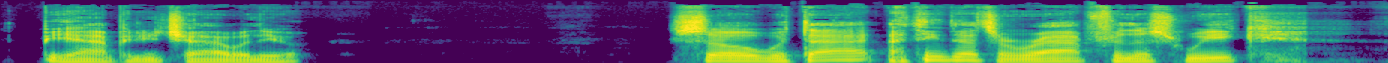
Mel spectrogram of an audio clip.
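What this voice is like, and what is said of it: Tired, worn-out voice. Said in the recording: “My voice is starting to wear out here anyway.”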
